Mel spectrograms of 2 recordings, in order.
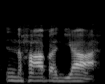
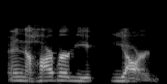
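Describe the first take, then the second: First: The r sounds in Harvard yard are dropped. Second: The r sounds in Harvard yard are pronounced. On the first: This is how another person says it. "She would say it like this. ... You forget the rest of the word" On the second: This is the speaker's own way of saying it. "So this is how I would say it"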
